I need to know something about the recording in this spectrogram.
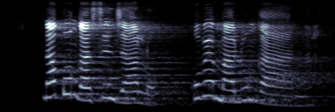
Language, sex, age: South Ndebele, female, 26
